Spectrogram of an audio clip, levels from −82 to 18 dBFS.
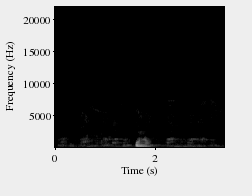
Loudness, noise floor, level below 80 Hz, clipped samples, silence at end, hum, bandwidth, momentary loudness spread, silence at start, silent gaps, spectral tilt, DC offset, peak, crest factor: -37 LUFS; -68 dBFS; -80 dBFS; under 0.1%; 1.1 s; none; 14.5 kHz; 28 LU; 1.6 s; none; -9.5 dB/octave; under 0.1%; -20 dBFS; 24 dB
